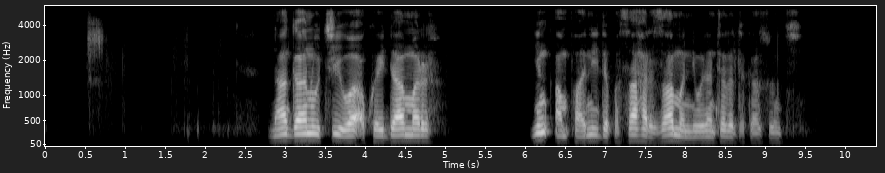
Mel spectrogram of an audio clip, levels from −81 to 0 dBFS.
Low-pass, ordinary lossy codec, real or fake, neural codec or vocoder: 5.4 kHz; none; real; none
